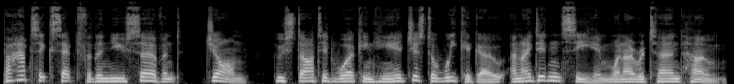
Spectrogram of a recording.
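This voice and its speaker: A man's voice: mid-range voice, lively intonation, normal speed, few pauses, dry recording, clean studio sound, voice pushed up, lightly acted. A man voicing an anxious, tired wealthy homeowner in a storybook reading. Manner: anxious, tense.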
